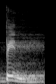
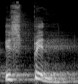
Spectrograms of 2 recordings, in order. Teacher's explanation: प sound in पिन, aspirated and स्पिन, अनएस्पायरेटेड are allophones of the phoneme पा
